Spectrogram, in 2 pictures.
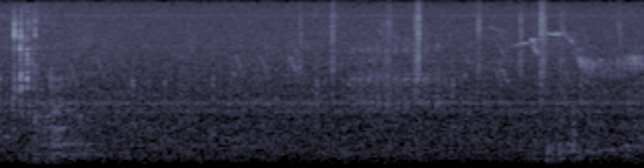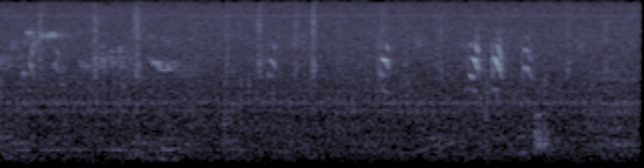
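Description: Near silence: quiet room tone, with a few faint chirps around the middle and a few light ticks near the end.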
